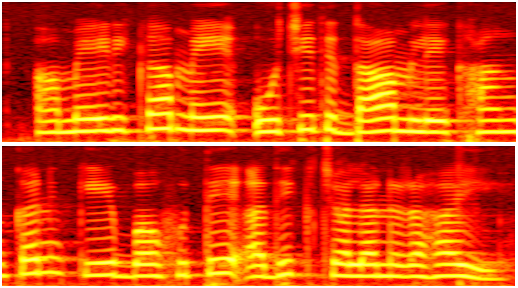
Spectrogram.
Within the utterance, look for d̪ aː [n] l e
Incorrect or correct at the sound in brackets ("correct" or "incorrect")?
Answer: incorrect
